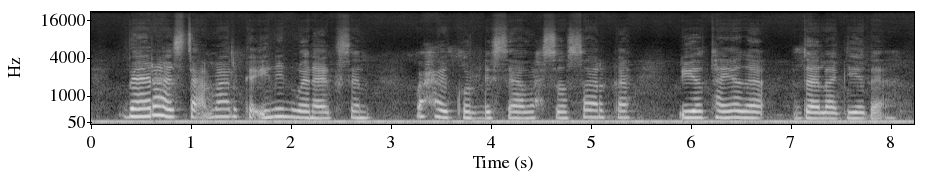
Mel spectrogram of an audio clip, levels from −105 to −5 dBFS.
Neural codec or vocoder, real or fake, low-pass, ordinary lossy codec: codec, 44.1 kHz, 7.8 kbps, Pupu-Codec; fake; none; none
